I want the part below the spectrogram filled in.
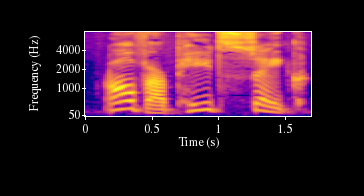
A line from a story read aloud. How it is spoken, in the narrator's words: muttered Henry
